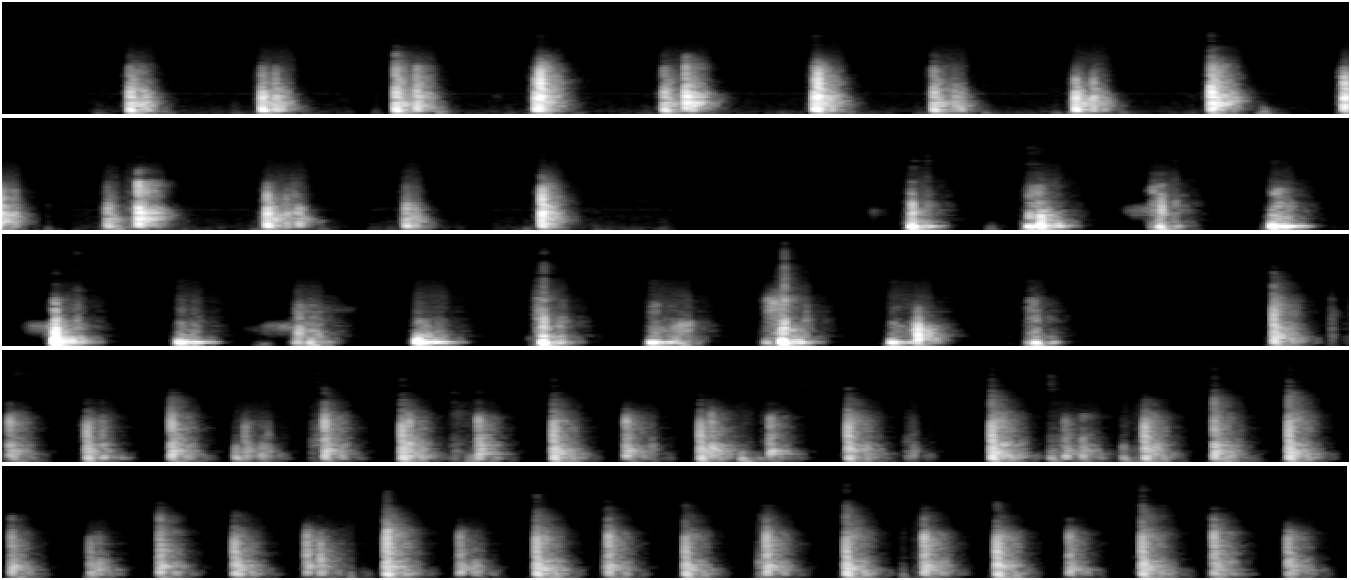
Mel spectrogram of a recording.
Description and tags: steps, no noise
Walking/slow running on two surfaces (hard and soft) recorded and processed (noise reduction, noise gate, ...) so that there is no noise.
